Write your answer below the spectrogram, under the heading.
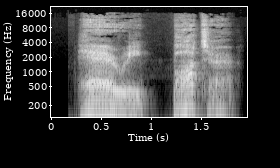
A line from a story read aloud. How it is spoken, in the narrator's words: gasped the vendor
